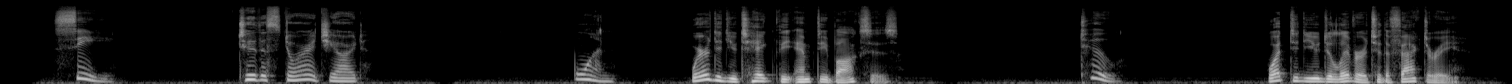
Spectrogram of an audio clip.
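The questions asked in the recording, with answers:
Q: To the storage yard.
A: 1: Where did you take the empty boxes?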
